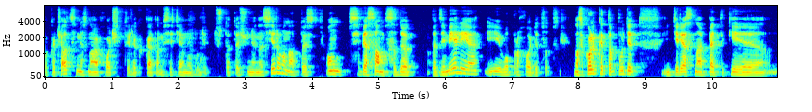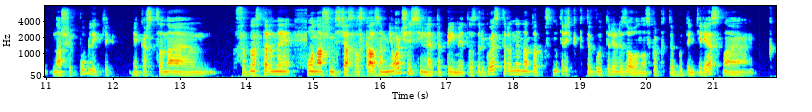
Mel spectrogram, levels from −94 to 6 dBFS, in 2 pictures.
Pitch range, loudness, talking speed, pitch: 110-130 Hz, -24 LUFS, 165 wpm, 120 Hz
